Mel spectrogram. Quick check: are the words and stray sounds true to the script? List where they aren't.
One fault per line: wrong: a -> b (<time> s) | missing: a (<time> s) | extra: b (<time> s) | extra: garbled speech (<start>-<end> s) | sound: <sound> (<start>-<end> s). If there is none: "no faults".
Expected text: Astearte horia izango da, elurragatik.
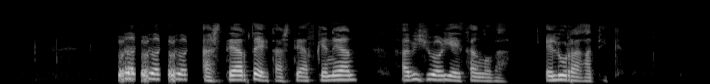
sound: laugh (1.2-1.9 s)
extra: eta asteazkenean abisu (2.7 s)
